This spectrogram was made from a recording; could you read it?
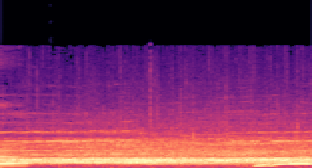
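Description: An audience applauds in a dense, steady wash of clapping with mingled cheers, and a single rising whoop cuts through near the end.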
